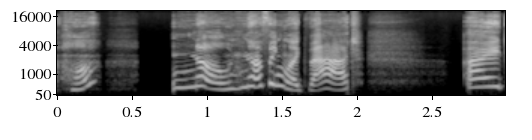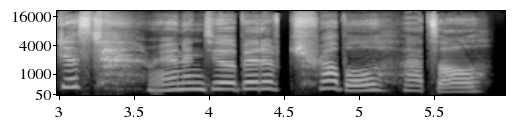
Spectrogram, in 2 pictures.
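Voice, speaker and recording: A woman's voice: high voice, expressive, unhurried, fairly bright tone, no room sound, studio quality. A woman voicing an earnest young cat spirit courier in a video game, apologetic, hesitant and stammering. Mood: sheepish. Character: young female cat yokai courier, earnest, flustered, eager. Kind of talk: video game character acting.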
